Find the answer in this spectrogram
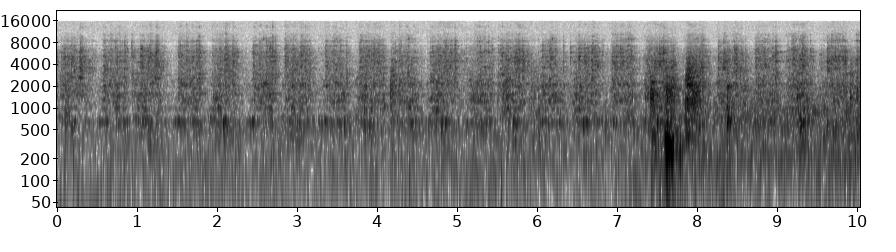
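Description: Homemade gravity wheel spinning, its metal arms and the pulley wheels riding the slides clicking and rattling in a rapid, steady rhythm.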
